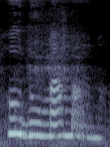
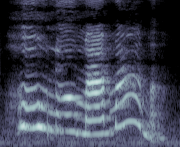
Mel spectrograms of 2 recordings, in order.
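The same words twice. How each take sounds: First: Said in the usual way. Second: "mama" drawn out and emphatic; slow, pointed repeat landing hard on "mama"; higher, stretched emphasis on "mama"; stress on mama. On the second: Real, not acted. Corrective repeat contrasting mama with daddy.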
